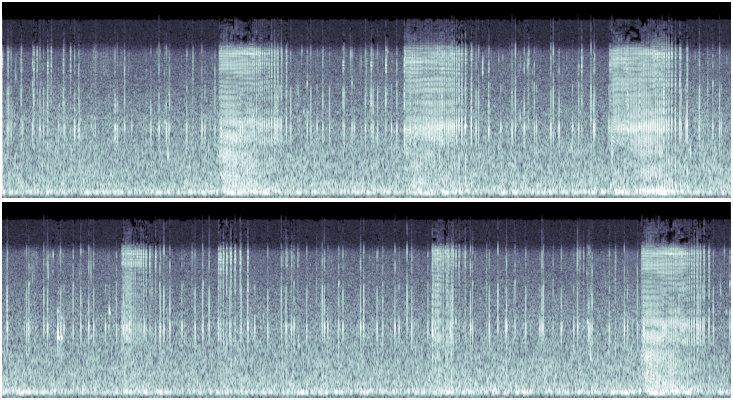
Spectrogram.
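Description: Hydrophone recording of a baby sperm whale: constant fine clicking, its sonar, broken every two seconds or so by louder rasping bursts, the growl that may be its cry.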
